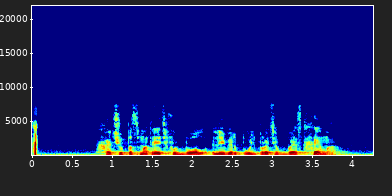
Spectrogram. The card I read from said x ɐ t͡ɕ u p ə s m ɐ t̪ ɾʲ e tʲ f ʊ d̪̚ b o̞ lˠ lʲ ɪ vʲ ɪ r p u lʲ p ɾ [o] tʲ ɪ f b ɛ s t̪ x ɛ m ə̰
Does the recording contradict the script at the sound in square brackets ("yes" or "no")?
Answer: no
